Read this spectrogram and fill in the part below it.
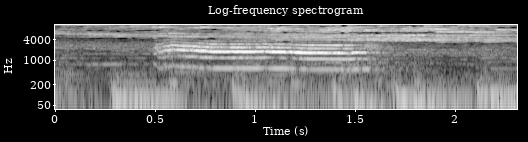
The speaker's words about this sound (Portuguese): Cadê o gato pra dar um belíssimo miau agora?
